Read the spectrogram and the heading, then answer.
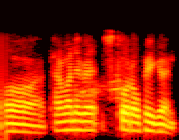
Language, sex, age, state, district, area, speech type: Bodo, male, 18-30, Assam, Chirang, rural, conversation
